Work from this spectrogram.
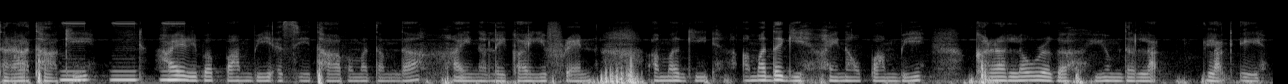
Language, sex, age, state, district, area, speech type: Manipuri, female, 18-30, Manipur, Chandel, rural, spontaneous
